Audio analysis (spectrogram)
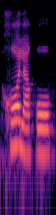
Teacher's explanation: Kha tebal, lam nipis, qaf tebal.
